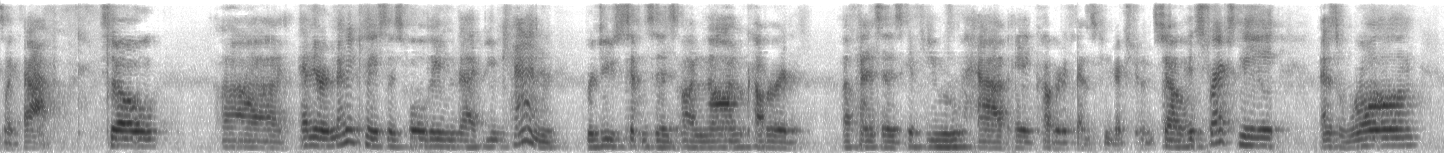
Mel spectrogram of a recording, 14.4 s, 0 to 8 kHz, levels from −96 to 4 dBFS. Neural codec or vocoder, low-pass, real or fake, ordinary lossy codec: codec, 16 kHz, 2 kbps, FreqCodec, smaller model; 7.2 kHz; fake; AAC, 32 kbps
